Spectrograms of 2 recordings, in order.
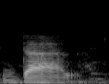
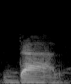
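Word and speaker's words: دال: is pronounced to be dal dal as in delicious delicious d so the d sound delicious by the ninth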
